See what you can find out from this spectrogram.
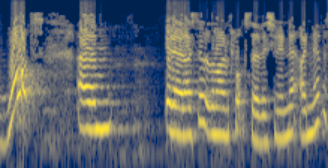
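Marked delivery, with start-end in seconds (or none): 0.1-0.5 high, loud rising "What?"; shocked. Acted. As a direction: blurt it out in disbelief. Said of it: "I'd probably go".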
